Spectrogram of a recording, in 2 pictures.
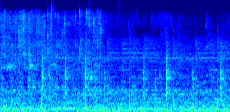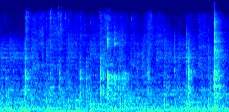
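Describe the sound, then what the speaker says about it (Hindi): Water pours steadily into a pan of masala egg curry, a continuous splashing rush that stays even and close for several seconds with no talking. "पानी डालते हैं करी बनाने के लिए"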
